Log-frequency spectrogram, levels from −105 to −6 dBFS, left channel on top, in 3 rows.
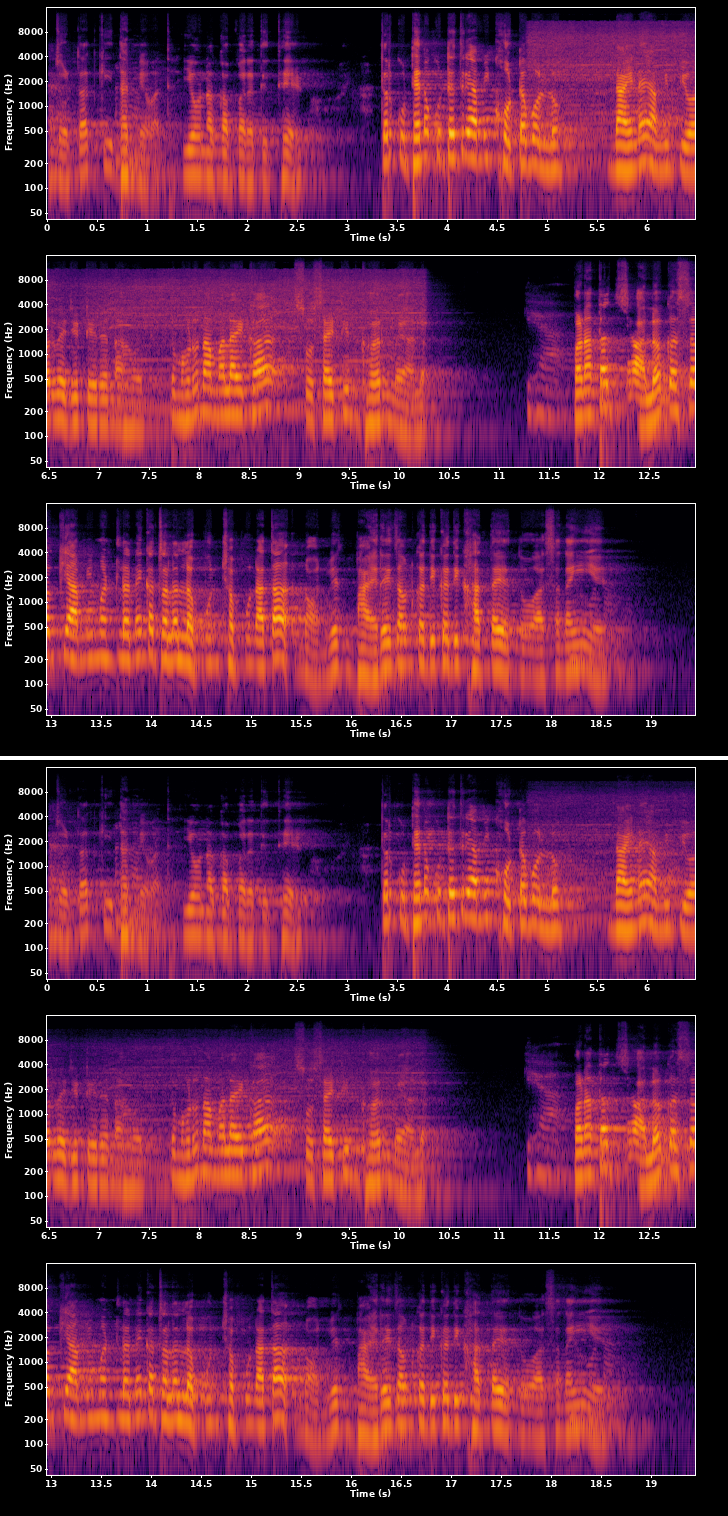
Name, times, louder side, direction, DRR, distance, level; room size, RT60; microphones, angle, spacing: voice 1, 0.0-1.1 1.4-2.1 2.3-2.5 3.3-5.1 5.6-7.4 7.7-10.3 11.7-18.5, left 3 dB, 45° left, 11 dB, 1.4 m, -33 dB
voice 2, 0.7-1.2 11.2-11.7 18.2-18.9, equal, 20° right, 3 dB, 3.0 m, -52 dB
sound 1, 4.8-10.3, left 6 dB, 90° left, 1.2 m, -51 dB
27.5 x 17.5 x 9.0 m, 1.2 s
head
